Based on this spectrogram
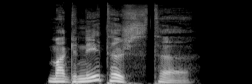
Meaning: inflection of magnetisch: 1. strong/mixed nominative/accusative feminine singular superlative degree 2. strong nominative/accusative plural superlative degree
- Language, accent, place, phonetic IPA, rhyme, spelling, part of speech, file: German, Germany, Berlin, [maˈɡneːtɪʃstə], -eːtɪʃstə, magnetischste, adjective, De-magnetischste.ogg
